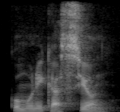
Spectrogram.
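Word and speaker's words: comunicación: it twice recommendation recommendation communication two m's stuck together i don't know why we're going to drop one of them comunicacion comunicacion your turn i'm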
